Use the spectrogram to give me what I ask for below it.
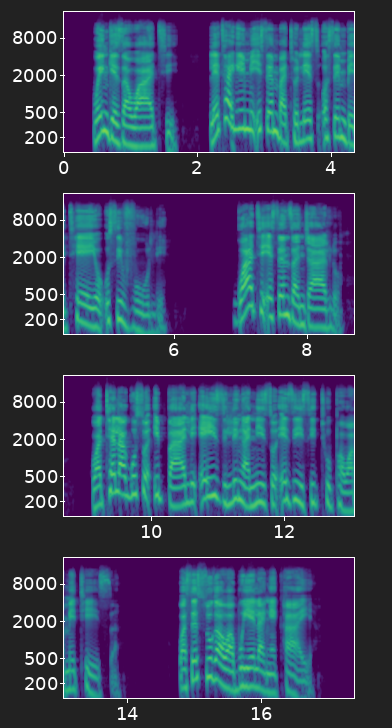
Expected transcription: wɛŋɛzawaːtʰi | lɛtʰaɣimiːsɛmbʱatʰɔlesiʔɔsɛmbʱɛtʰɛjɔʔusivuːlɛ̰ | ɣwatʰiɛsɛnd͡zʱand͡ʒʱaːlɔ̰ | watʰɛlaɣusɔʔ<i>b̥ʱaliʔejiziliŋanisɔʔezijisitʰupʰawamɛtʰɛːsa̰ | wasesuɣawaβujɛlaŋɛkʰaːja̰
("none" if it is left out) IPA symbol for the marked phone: i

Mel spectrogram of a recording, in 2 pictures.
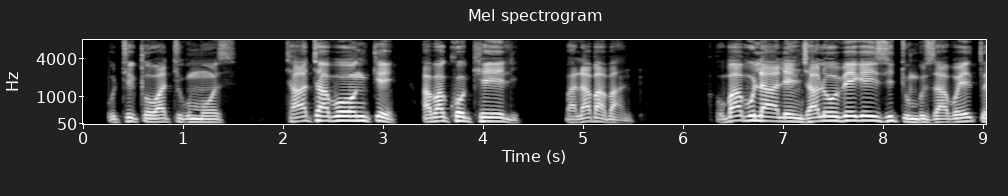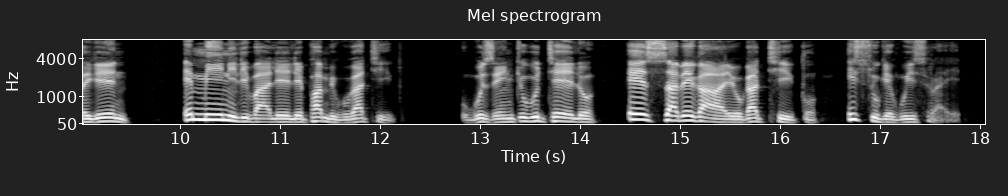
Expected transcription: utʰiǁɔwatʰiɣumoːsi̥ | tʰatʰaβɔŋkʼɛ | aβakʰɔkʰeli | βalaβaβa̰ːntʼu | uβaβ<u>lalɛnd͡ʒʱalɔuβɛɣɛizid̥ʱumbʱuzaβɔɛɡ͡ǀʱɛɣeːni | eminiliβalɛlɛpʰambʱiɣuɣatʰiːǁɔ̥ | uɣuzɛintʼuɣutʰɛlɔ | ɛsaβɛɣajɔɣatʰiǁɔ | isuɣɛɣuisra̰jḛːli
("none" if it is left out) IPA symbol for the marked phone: u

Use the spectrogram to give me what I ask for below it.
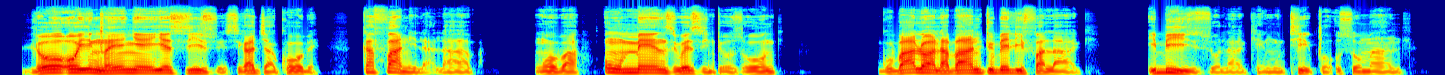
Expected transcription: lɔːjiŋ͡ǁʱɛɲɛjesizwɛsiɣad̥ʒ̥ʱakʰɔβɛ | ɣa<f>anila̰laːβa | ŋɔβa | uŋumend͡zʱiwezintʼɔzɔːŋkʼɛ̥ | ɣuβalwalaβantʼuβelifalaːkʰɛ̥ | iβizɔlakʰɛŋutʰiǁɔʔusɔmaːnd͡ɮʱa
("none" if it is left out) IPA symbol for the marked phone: f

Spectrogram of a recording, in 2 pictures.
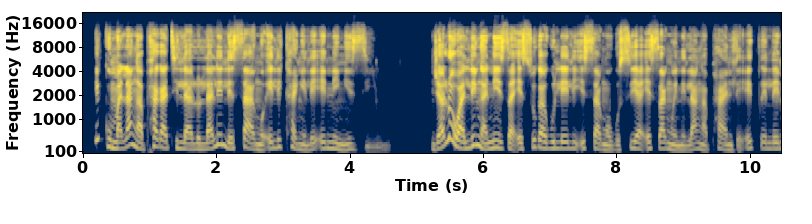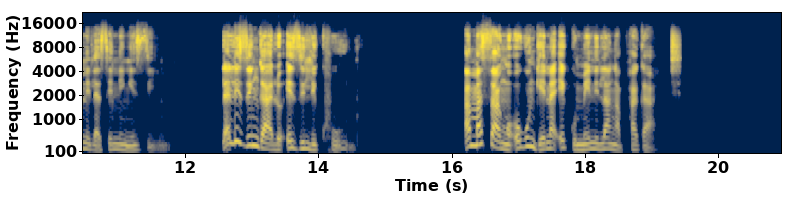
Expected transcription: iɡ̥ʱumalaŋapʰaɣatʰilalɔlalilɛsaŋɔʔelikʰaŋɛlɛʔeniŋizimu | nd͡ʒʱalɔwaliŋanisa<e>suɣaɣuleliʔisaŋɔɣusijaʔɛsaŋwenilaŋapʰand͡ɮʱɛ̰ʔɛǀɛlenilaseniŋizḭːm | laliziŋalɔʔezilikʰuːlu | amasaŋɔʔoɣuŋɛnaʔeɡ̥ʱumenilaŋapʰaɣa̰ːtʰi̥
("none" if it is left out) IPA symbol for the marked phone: e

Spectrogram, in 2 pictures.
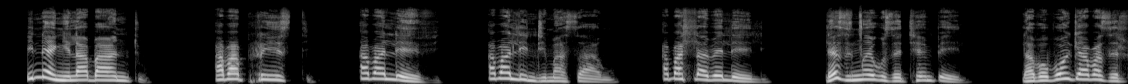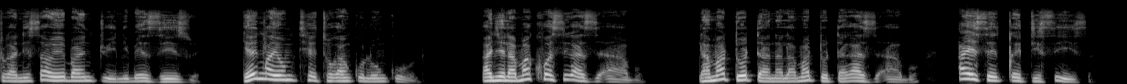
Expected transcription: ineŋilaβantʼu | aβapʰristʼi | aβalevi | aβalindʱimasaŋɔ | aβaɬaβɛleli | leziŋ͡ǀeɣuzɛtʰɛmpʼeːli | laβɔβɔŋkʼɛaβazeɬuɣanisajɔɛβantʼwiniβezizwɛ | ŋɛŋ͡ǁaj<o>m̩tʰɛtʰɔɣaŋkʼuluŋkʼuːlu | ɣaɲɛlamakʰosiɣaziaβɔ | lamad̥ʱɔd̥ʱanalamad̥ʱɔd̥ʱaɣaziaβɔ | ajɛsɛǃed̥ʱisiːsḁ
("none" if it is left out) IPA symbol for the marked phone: o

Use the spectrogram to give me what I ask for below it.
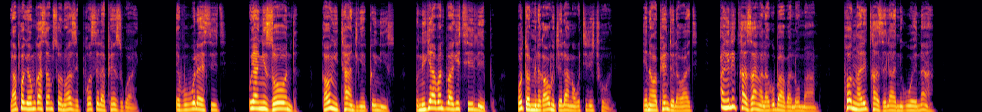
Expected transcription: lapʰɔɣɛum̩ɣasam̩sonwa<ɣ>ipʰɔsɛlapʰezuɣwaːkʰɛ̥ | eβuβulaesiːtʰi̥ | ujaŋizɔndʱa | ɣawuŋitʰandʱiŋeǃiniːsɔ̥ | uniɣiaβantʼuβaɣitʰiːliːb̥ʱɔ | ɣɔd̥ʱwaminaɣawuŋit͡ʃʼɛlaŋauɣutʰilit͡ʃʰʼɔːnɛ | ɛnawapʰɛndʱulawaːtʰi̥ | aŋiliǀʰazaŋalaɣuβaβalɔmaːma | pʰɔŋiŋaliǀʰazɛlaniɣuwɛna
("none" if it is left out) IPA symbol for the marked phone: z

